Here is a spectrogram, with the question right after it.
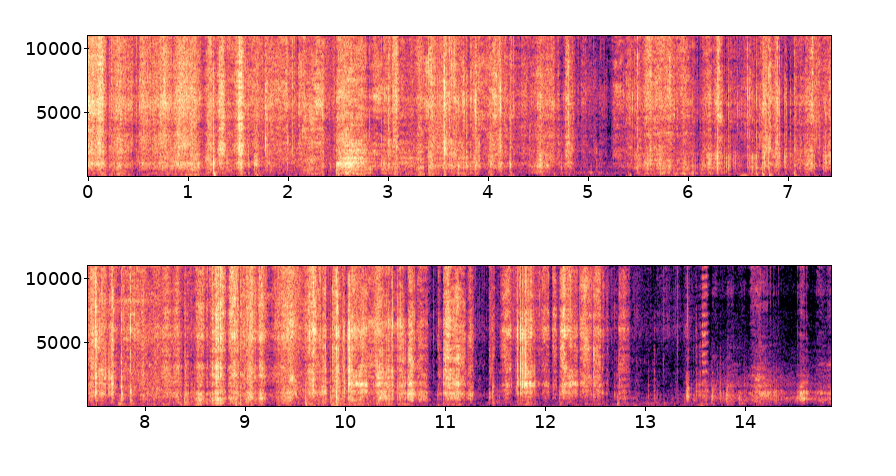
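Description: Long nails and fingertips scratch and tap the hollow domed cups of an empty white polystyrene foam egg carton. The result is a dense, bright, crackly squeaking and scraping with quick dry taps and almost no low end. Near the end the sound thins out into quieter, sparser scratches.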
